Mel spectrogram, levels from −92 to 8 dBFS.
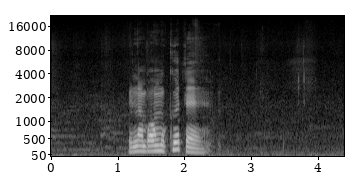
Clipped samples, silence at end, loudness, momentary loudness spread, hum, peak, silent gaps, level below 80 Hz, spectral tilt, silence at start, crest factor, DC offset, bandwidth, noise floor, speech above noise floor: under 0.1%; 2 s; -22 LUFS; 18 LU; none; -8 dBFS; none; -56 dBFS; -8 dB/octave; 1.15 s; 18 dB; under 0.1%; 17 kHz; -54 dBFS; 33 dB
